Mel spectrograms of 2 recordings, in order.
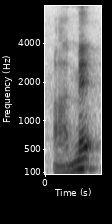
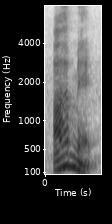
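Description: First: Ame mit tiefem a und steigendem, stärkerem me; Ame: a schwach und tief, me steigt und wird stärker; ame, Bonbon. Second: Ame mit betontem, hohem a und fallendem me; ame: a stark und hoch, me schwächer und tiefer; ame, chuva. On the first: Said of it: "começo mais fraco no a e termino com o me mais forte". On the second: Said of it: "começo falando forte o a e depois eu desço". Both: Shown as a demonstration.

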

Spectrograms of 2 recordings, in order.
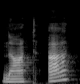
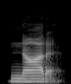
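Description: First: "not a" as two separate words; unlinked words. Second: "nora" in one piece, tapped T; linked pronunciation. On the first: Teacher shows the words before linking, separated pronunciation. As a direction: keep not and a apart, T sounded. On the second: Teacher shows what not a becomes, linked pronunciation. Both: Shown as a demonstration. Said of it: "que vira nora".

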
